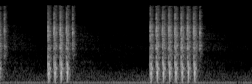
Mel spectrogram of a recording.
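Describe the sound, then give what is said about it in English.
An air-powered gun at about 90 PSI, fed from an M4 magazine, fires two rapid bursts of sharp, snapping shots. The second burst is longer, and a low steady hum fills the gaps between them. “Dude, that thing's awesome. Awesome. That is cool to be able to, you know, feed from M4 mag like that. Seriously. A lot more ammo.”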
